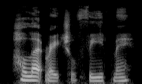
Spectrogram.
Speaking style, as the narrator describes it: he whispers

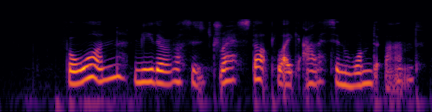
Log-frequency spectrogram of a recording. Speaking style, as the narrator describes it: Tim muttered under his breath

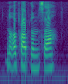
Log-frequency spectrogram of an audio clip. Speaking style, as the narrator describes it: Con said quietly

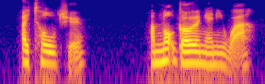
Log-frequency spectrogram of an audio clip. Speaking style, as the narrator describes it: said more softly

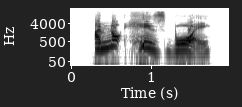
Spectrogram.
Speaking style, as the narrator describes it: Ace snapped

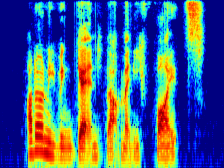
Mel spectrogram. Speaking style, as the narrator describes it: Steve mutters

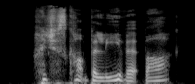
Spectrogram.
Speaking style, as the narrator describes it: Steve whispers

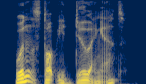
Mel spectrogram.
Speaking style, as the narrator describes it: Tim muttered

